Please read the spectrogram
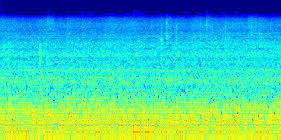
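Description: Semi truck's diesel engine running at low speed, a steady low rumble heard inside the cab as the truck rolls slowly.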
